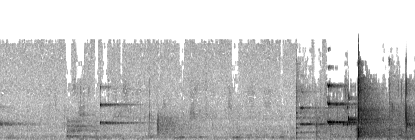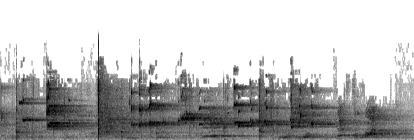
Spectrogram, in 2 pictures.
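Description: Sports shoes squeak on the court floor.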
